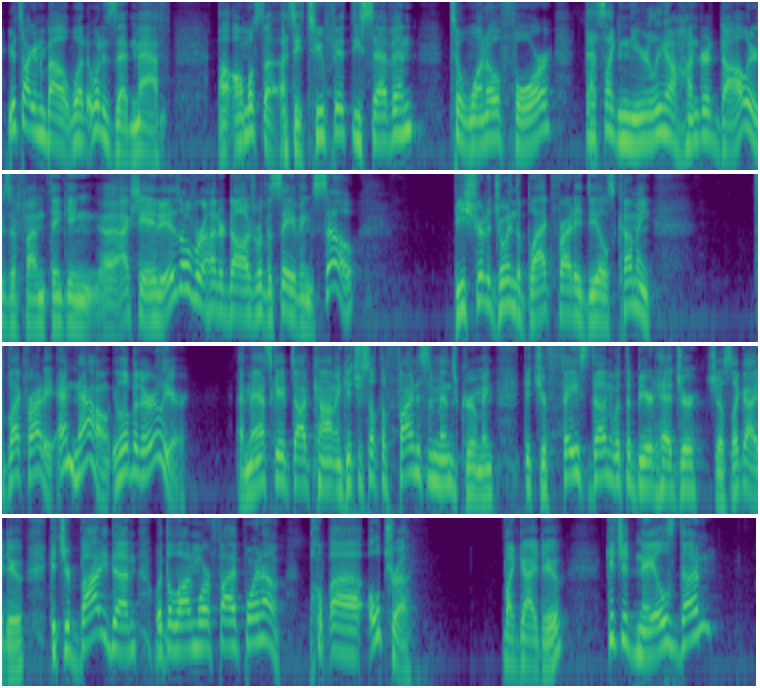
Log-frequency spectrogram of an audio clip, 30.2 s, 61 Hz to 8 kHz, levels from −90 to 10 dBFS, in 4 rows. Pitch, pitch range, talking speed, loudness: 155 Hz, 130-180 Hz, 185 wpm, -19 LUFS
